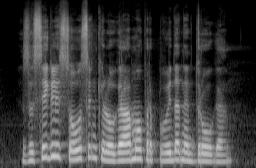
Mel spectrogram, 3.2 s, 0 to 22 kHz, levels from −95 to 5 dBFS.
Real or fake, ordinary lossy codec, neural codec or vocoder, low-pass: real; none; none; none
